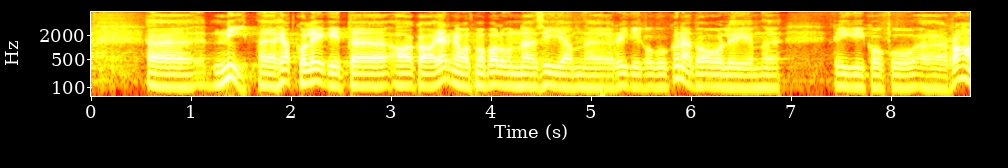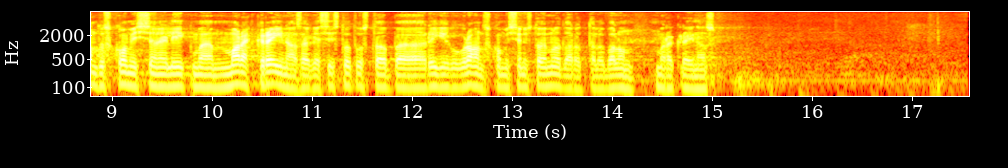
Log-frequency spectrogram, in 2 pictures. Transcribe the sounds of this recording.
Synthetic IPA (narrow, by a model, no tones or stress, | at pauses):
niːɦe̞ɑd̪̚ko̞lːe̞ːɡ̥id̪̥ɑɡ̥ɑjærɡ̥nevɑlt̪mɑpɑlunsiːjɑɾiːɡ̥iko̞ɡ̥ukɤned̪o̞ːli | riːɡ̥iko̞ɡ̥urɑɦɑnd̪usko̞misio̞niliːkmemɑɾe̞kːre̞jnɑsɑke̞sːist̪ut̪vust̪ɑb̥ɾiːɡiko̞ɡ̥uɾɑɦɑnd̪usko̞misjo̞nʲist̪o̞jmunud̪ɑɾut̪ːˑe̞lupɑlunmɑɾekːˑre̞jnɑs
